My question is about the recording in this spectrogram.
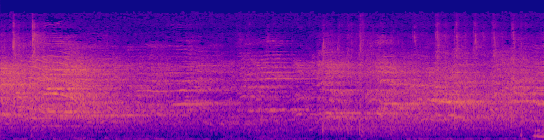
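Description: Sounds of indoor futsal play: the ball being kicked and struck on the court, with players calling out to one another.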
